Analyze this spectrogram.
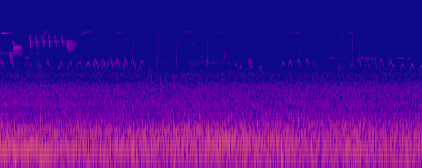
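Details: Mute swan family with six-week-old cygnets eating seeds, the cob having defended them from a snapping turtle; series of short, arched, high peeps repeated rapidly in bursts, over a heavy low rumble of wind or water.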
